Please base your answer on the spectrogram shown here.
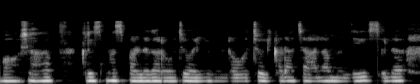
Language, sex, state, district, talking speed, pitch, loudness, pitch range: Telugu, female, Telangana, Nalgonda, 130 wpm, 160 Hz, -21 LUFS, 155-165 Hz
